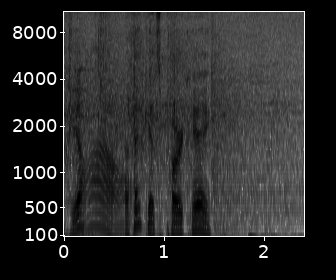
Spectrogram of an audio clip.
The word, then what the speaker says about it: parquet: I think that's parquet. Spelled with a Q and a U, parquet.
